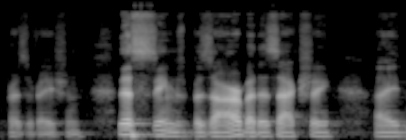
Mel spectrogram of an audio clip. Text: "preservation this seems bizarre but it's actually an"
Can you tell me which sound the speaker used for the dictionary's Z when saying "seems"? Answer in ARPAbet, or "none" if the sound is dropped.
Z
